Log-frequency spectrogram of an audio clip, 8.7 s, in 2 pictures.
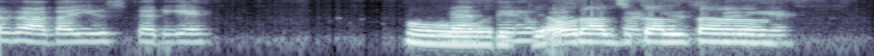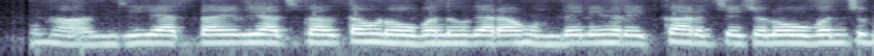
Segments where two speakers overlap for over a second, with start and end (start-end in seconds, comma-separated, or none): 2.2-3.9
